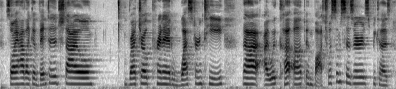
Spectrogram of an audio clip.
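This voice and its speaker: A woman in her twenties hosting her own podcast, telling stories in a chatty, animated way with bits of laughter. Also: mid-range voice. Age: 20s. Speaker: podcast host. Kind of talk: casual podcast monologue.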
